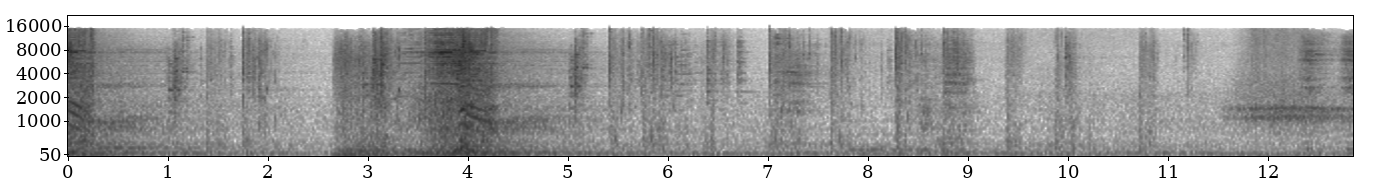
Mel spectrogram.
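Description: Swords clang and footsteps thud from a game over a loudspeaker.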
